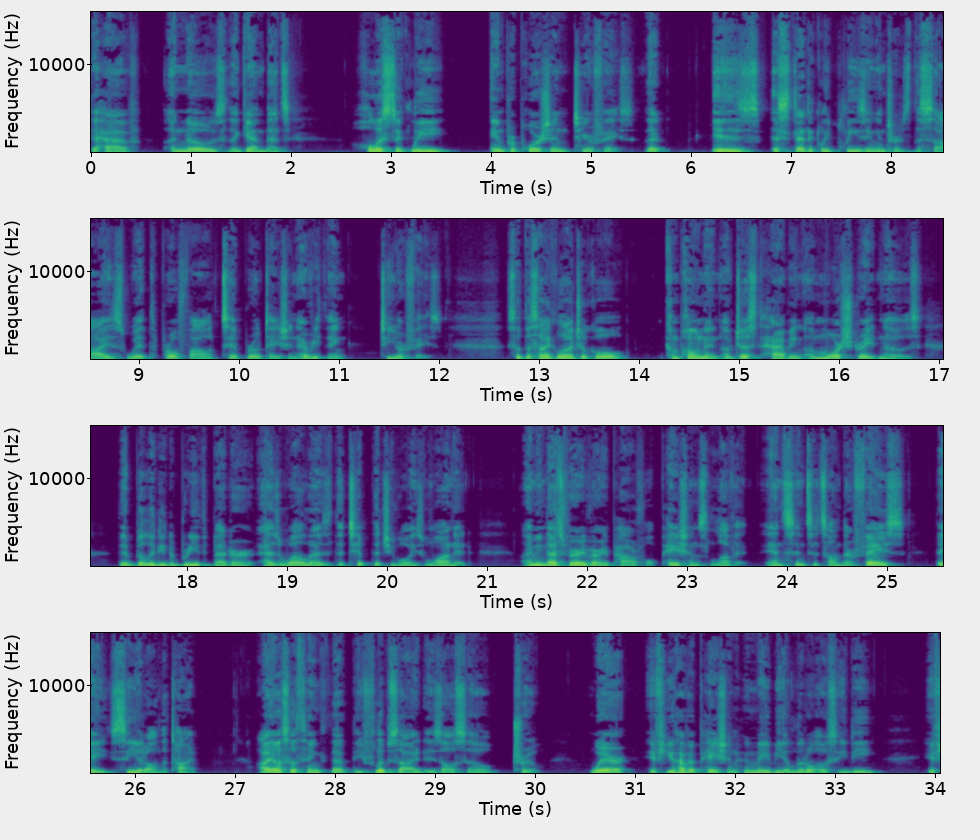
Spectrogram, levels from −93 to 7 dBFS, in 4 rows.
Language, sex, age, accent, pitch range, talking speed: English, male, 30-49, American, 105-125 Hz, 175 wpm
